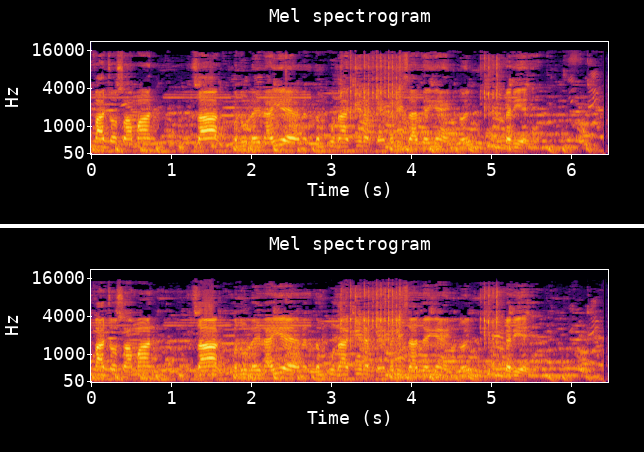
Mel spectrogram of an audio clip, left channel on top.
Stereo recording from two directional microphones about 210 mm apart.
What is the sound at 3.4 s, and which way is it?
Speech, 30° right (ahead or behind).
